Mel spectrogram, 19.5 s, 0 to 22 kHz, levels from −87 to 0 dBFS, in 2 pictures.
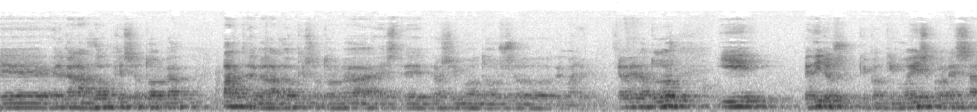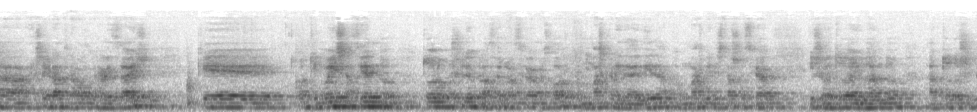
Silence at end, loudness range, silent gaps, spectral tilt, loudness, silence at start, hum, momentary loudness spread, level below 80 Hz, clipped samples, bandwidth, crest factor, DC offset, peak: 0 s; 4 LU; none; -6 dB/octave; -31 LUFS; 0 s; none; 10 LU; -60 dBFS; under 0.1%; 15.5 kHz; 18 dB; under 0.1%; -12 dBFS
